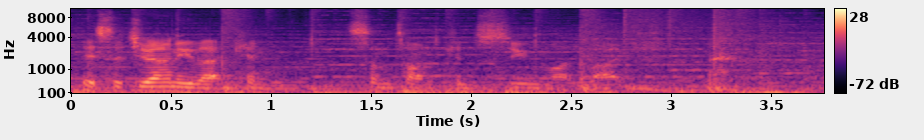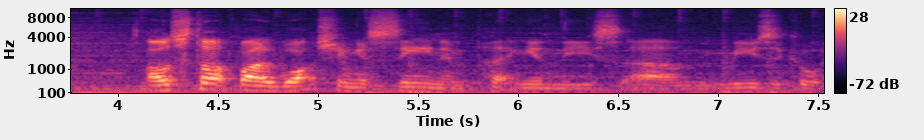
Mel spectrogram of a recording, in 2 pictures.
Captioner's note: chuckles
